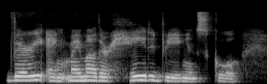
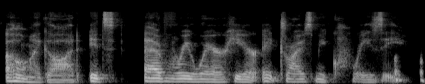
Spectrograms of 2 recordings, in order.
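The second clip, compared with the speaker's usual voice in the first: eye-rolling exasperation; 6 semitones lower, 5 dB quieter than usual. Retold or imitated. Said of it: "she rolled her eyes and goes".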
